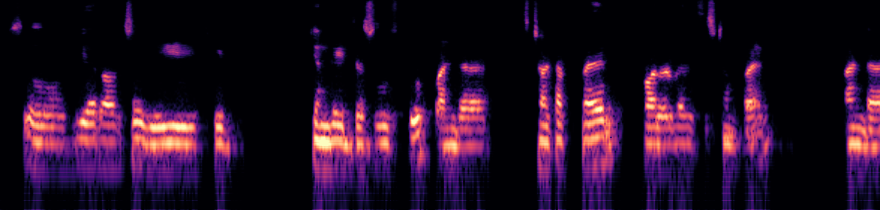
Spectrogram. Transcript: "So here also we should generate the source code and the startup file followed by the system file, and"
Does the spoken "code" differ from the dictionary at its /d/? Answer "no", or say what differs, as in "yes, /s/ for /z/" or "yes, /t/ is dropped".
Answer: yes, /d/ is dropped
